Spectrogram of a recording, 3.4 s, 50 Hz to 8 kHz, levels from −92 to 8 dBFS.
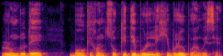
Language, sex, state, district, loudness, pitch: Assamese, male, Assam, Sonitpur, -16 LUFS, 140 Hz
